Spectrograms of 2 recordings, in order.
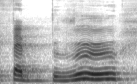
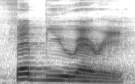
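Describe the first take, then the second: First: The R after the B is pronounced. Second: The R after the B is left out. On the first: The speaker calls it wrong. "We don't say February" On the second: The speaker calls it right. "most people just say Feb-U-E-R-Y"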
